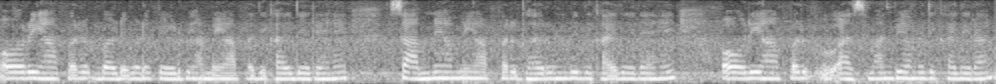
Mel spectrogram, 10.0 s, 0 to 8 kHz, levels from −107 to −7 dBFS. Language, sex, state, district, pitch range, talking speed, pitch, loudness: Hindi, female, Bihar, East Champaran, 200-215 Hz, 205 wpm, 205 Hz, -14 LUFS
